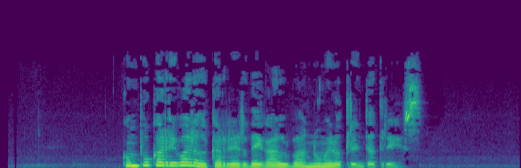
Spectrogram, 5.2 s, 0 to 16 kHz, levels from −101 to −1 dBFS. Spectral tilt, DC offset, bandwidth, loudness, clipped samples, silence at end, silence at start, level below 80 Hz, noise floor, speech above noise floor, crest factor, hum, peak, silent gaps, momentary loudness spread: -5.5 dB/octave; under 0.1%; 10.5 kHz; -22 LUFS; under 0.1%; 1.05 s; 1.25 s; -76 dBFS; -69 dBFS; 48 dB; 14 dB; none; -8 dBFS; none; 10 LU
